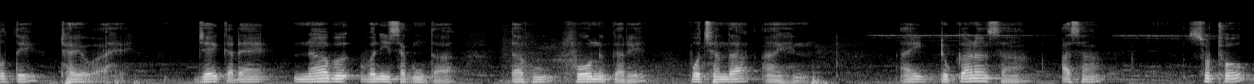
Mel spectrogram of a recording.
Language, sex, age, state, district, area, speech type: Sindhi, male, 30-45, Gujarat, Kutch, rural, spontaneous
